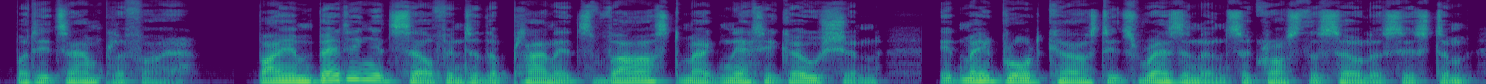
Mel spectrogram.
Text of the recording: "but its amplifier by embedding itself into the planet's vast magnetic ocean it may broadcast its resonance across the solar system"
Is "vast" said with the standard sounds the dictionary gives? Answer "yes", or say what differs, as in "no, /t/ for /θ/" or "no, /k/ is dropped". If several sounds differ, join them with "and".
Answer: yes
